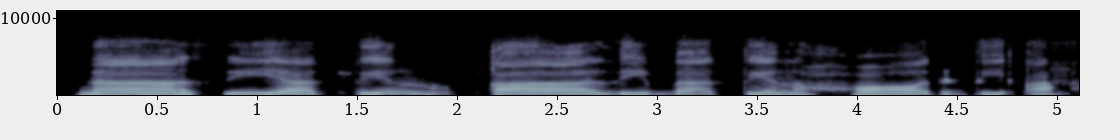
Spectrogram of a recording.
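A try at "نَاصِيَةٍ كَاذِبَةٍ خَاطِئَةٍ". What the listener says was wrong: Kenapa itunya nggak pakai ikhfa? Kan ada ting nasiyatin. Oh, kalau ting itu kan idhar halki, itu mah jangan.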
